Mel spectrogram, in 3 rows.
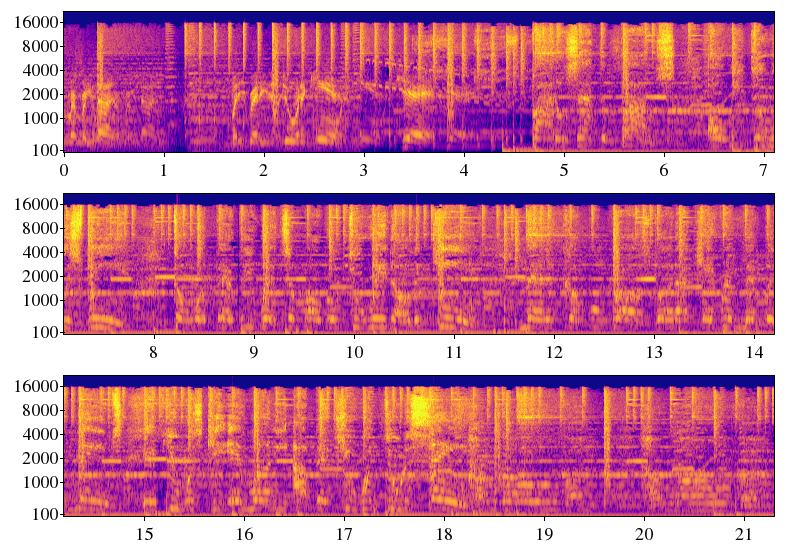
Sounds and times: Independent music: 0.0 - 21.3.

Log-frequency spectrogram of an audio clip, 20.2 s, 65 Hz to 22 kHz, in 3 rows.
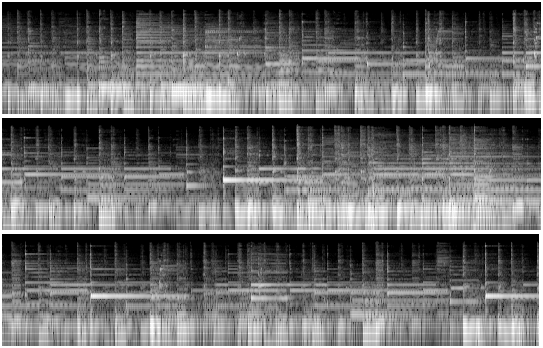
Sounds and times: Acoustic guitar: 0.0 - 20.1.

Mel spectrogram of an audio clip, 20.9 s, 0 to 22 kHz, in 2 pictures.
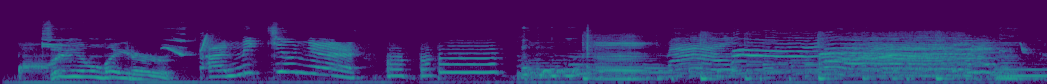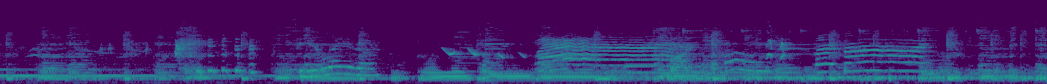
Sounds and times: Inside, small room: 0.0 - 20.9
Speech: 0.4 - 3.7
Music: 5.4 - 20.9.

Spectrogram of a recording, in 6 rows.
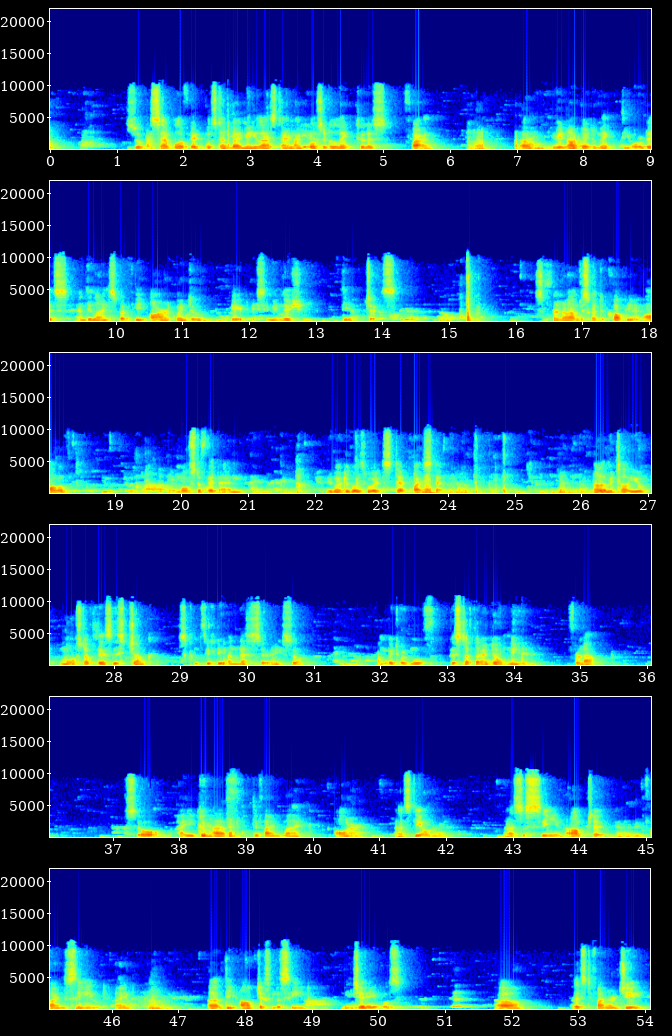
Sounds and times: Speech: 1.2 - 5.7, 6.3 - 15.5, 16.3 - 30.8, 31.4 - 34.3, 35.0 - 35.2, 37.1 - 42.0, 42.8 - 50.4, 51.1 - 52.2, 52.9 - 54.0.

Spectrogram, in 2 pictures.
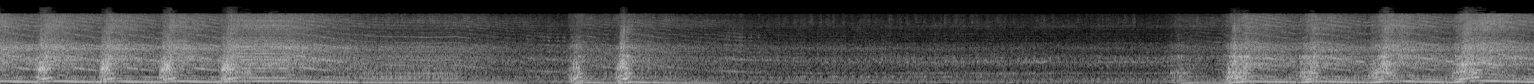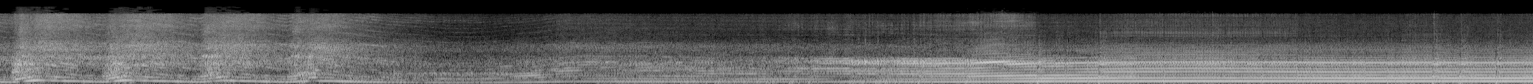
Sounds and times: Accelerating, revving, vroom: 0.0 - 4.8, 5.7 - 6.8, 11.7 - 19.4, 20.5 - 30.6
Car: 0.0 - 30.6.

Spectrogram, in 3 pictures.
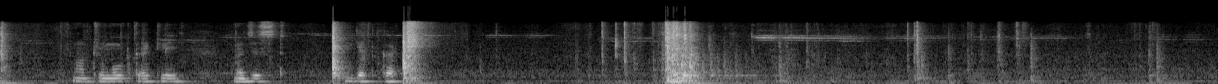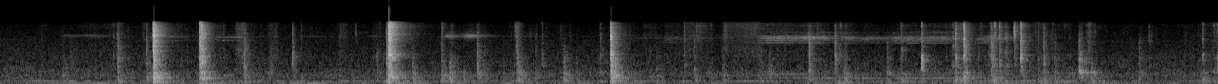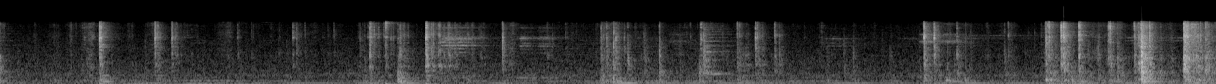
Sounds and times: Inside, small room: 0.0 - 36.5.

